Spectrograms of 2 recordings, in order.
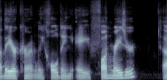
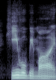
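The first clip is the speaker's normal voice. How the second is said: normal talking voice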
